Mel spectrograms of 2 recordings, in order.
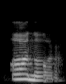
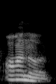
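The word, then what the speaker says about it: honor: যেমন আওয়ার, এইচ উচ্চারণ কিন্তু হাওয়ার হয় না, আওয়ার। আবার বা অনর, অন, হ্যাঁ অনর।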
